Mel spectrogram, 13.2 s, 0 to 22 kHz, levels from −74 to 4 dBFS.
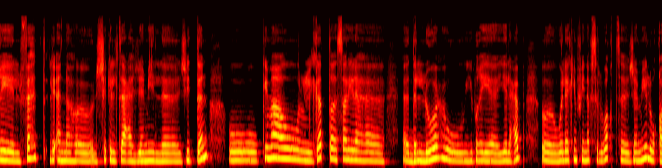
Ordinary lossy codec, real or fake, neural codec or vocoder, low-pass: none; fake; vocoder, 48 kHz, 128 mel bands, Vocos; 14.4 kHz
